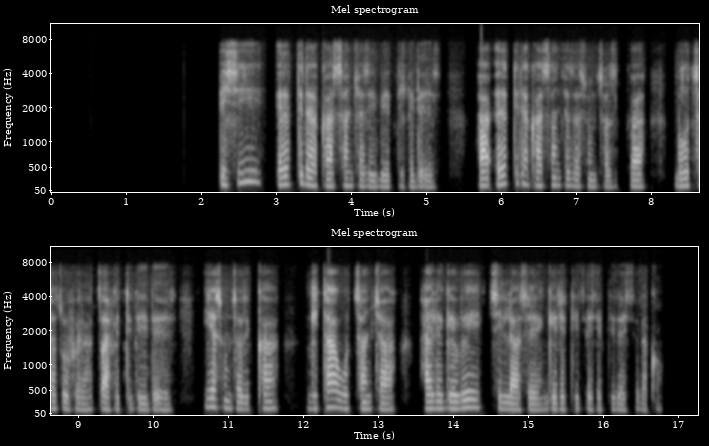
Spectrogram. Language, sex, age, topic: Gamo, male, 18-24, government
